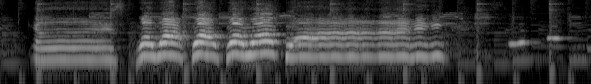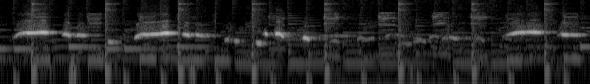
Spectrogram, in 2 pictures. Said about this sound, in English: Why would you start whistling when I'm doing it? Could you not hear me doing it? Yeah, I thought I would give you some harmony.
